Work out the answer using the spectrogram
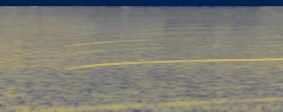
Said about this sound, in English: He's using a Windows siren. What in the world? He's using Windows. What is that? Windows XP? Good grief. I'm not gonna get arrested for having a siren on my kitty van, right?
